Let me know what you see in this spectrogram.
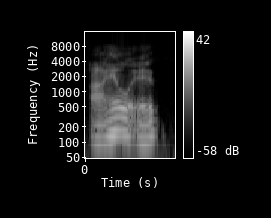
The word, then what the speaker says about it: ILLIT: But starting off on Monday, we have a group called Islit, I-L-L-I-T, with a mini album. – That's how you pronounce it. – Yeah, Islit. – Been reading it wrong in my head this whole time. – I'm like, Illit.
